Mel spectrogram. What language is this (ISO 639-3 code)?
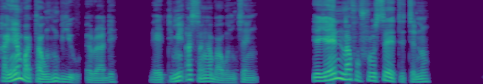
aka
